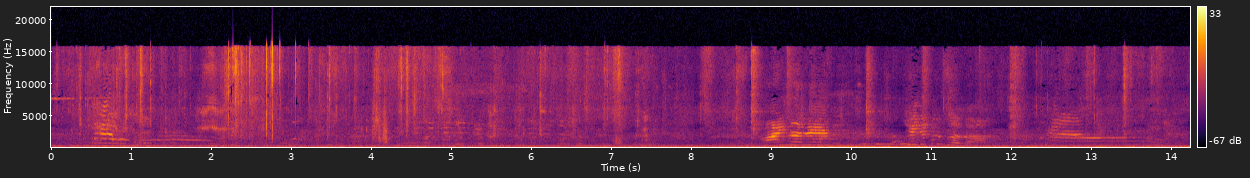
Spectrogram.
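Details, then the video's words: Kittens quarrelling after being fed, giving short, strained, wavering meow-screams in scattered bursts, loudest near the end, over a steady low rumble and people talking nearby. "Kitten screaming constantly. I fed the cats. They quarreled."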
